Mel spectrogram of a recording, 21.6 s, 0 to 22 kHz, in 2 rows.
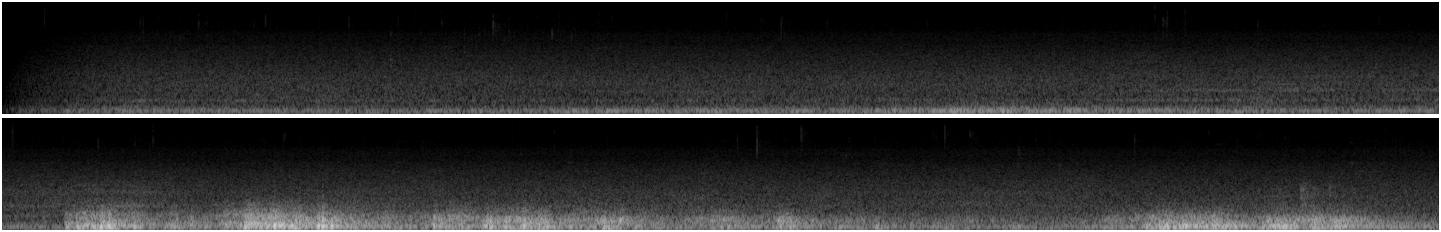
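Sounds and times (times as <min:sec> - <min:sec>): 
medium storm ambience: 0:06.9 - 0:21.5.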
